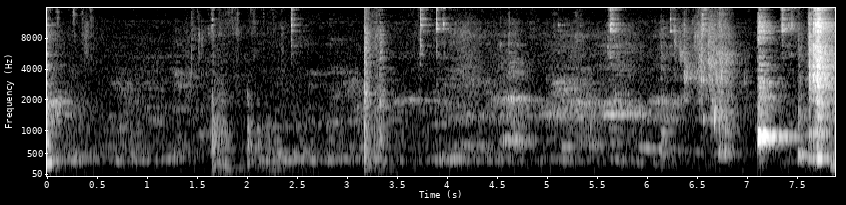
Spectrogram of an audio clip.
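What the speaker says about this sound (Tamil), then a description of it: "அந்த இஞ்சி பூண்டு அரைச்ச அந்த இதை மட்டும்தான் கழுவி தண்ணி ஊற்றுறேன்" A home kitchen mixer-grinder jar used for ginger-garlic paste is rinsed, with soft splashes and clinks, then water pours in near and louder at the end.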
